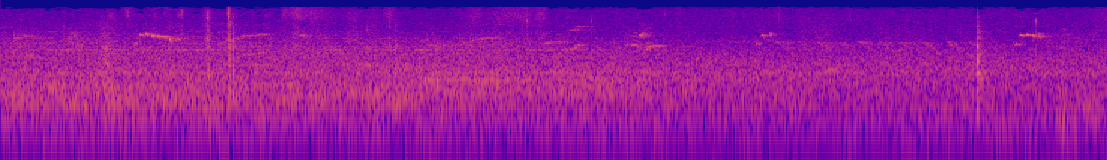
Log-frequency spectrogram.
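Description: A hand taps and shifts a bicycle saddle with small knocks.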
